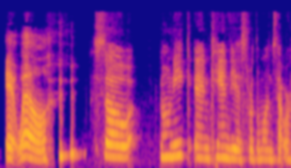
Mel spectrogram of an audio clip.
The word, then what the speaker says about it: Candiace: At first, I thought you were talking about Candy Burris and just not pronouncing her name right. Yes, Candiace.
